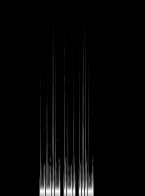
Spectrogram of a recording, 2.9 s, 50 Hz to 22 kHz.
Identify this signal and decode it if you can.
Morse code, heard as a keyed tone, about 39 wpm, 700 Hz. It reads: QRV
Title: Q-Codes Repeated 3x 40wpm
